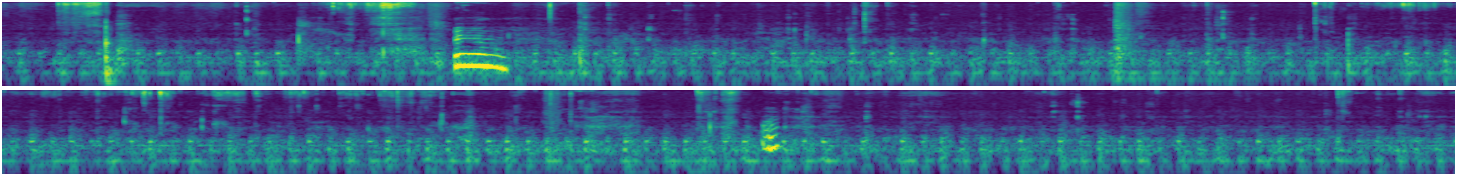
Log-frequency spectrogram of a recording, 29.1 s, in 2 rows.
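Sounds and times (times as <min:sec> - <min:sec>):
steady low hum: 0:00.0 - 0:29.0
person chewing food: 0:02.4 - 0:04.3, 0:05.4 - 0:10.9, 0:12.1 - 0:20.8, 0:21.5 - 0:23.9, 0:27.8 - 0:29.0.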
